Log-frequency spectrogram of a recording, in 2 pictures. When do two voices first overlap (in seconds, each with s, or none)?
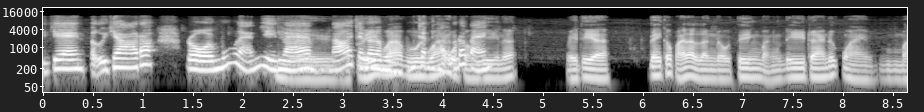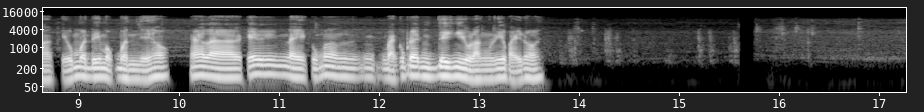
2.3 s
